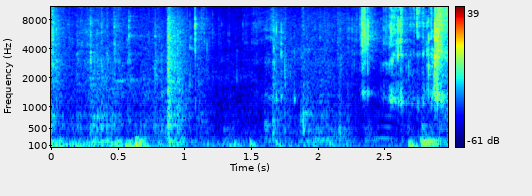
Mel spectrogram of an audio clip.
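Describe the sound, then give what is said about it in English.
Crunchy chewing with repeated wet, crackling bites in an irregular rhythm, fairly quiet overall with a few louder crunches near the end and no talking. “You're still chewing.”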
